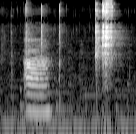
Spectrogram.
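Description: A utensil scraping and clinking against a metal pot while egg is stirred into fish stew for sarciadong isda, two distinct bursts of close scraping and tapping.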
